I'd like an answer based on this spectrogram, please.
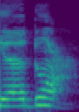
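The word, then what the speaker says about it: يدعّ: فَذَلِكَ الَّذِي يَدُعُّ الْيَتِيمِ. You see the here? Many people make the mistake without pronouncing the ayn with the shadda.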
